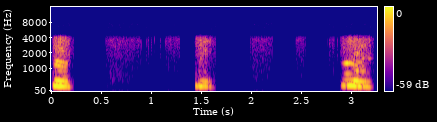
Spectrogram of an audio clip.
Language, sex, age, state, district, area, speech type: Kannada, female, 30-45, Karnataka, Chamarajanagar, rural, conversation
